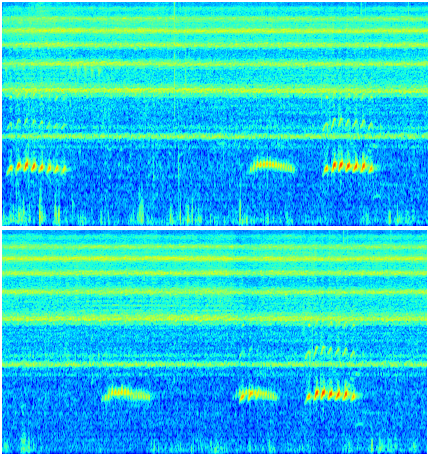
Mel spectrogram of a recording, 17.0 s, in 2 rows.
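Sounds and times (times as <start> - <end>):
bird calling: 0.0 - 1.4, 4.9 - 7.6, 10.5 - 11.6, 13.2 - 15.7
steady high drone: 0.0 - 17.0.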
